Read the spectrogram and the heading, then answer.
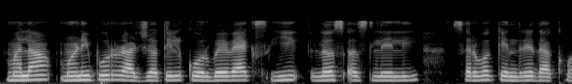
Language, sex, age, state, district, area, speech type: Marathi, female, 18-30, Maharashtra, Mumbai Suburban, rural, read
